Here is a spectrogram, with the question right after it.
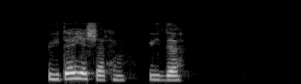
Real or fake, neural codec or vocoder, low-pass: real; none; 7.2 kHz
